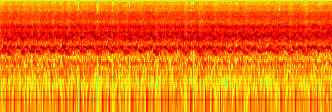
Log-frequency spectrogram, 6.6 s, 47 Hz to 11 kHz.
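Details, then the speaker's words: 1996 Suzuki GSF600 Bandit that sat 14 years, carbs cleaned, running off a gas bottle, choke cable stuck: fast, even starter whirring with no firing pulses, never catches. Owner suspects no compression; cranks but will not start. "don't cable get stuck man she spins over fast too like is no compression"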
